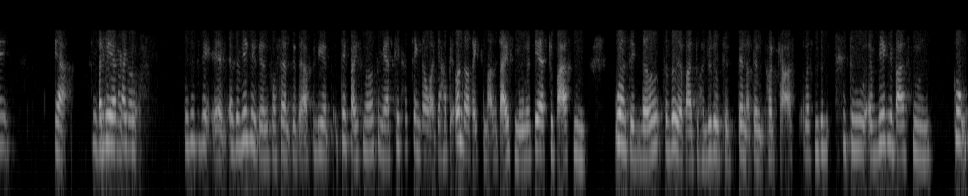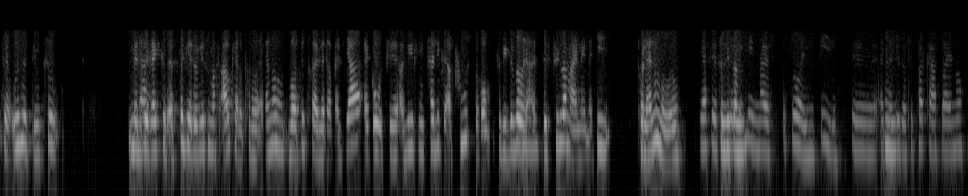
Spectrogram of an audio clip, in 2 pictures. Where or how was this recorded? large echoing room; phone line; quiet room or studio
phone line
